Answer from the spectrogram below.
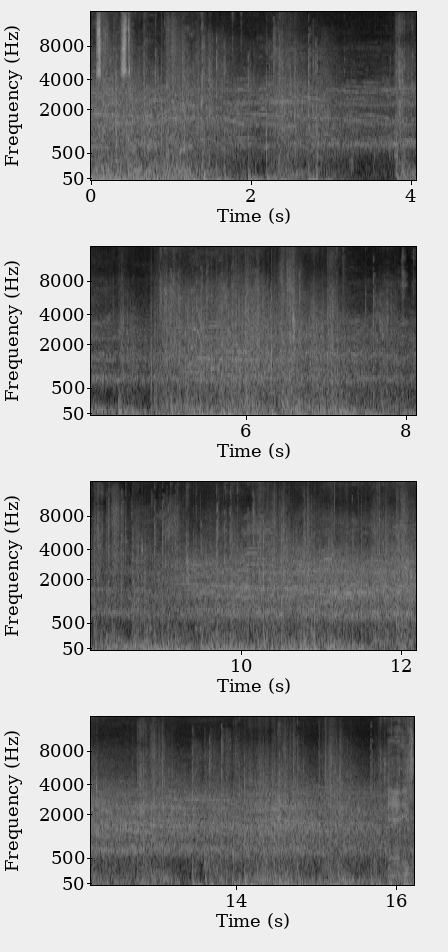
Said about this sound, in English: I'll let my artillery hit these guys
